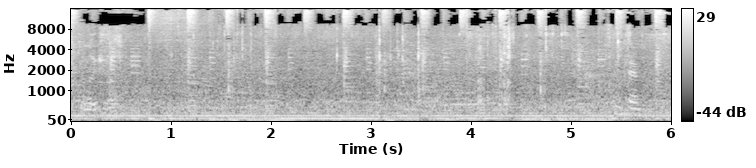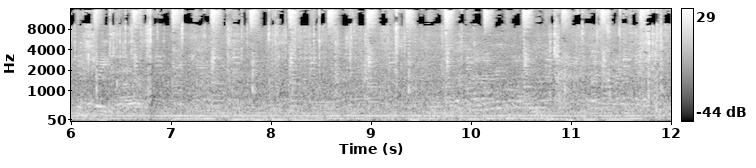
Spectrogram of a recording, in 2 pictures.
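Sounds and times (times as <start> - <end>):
music with steady beat and bass: 0.0 - 12.0.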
